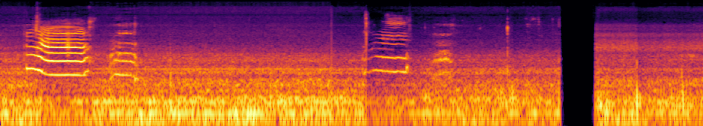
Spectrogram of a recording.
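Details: Calico cat staying beside a mother cat as she gives birth; three loud, drawn-out meows with rich harmonics in the first six seconds, then a steady low hum and a brief dropout.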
